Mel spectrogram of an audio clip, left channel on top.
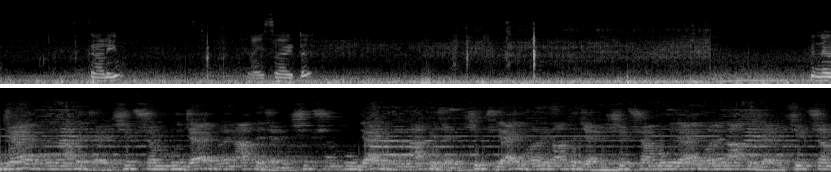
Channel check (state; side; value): different; both; correlation -0.01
